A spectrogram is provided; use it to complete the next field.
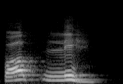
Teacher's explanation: tolong ingat huruf dad bukan huruf Qalqalah jadi jangan baca melantun jangan baca fadlih Tak nak fadlih baik kalau kita berhenti dekat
